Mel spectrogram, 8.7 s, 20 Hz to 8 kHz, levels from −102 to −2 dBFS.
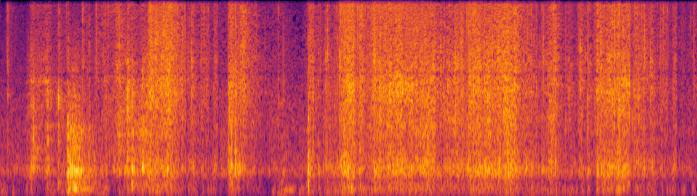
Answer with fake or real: real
